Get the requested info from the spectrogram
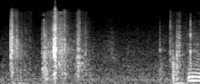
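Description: Tarot deck being shuffled by hand: a few sharp card snaps and flicks, the loudest about half a second in.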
